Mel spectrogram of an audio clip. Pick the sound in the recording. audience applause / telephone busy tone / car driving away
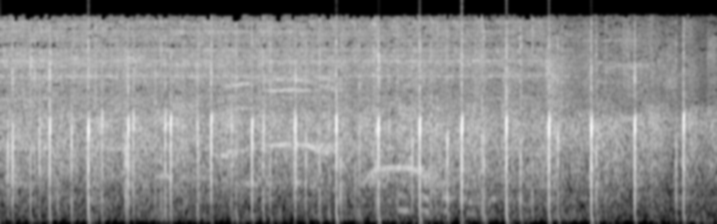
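audience applause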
